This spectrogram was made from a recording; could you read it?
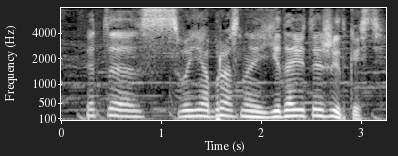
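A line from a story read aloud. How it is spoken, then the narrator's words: Timid hesitant start. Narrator (Russian): наконец робко начал Дон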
